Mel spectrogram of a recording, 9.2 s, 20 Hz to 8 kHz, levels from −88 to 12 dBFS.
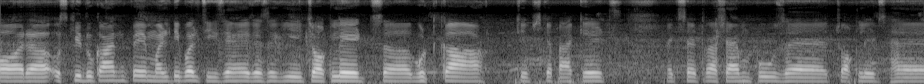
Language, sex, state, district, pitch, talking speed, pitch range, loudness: Hindi, male, Maharashtra, Mumbai Suburban, 140 Hz, 125 wpm, 135-145 Hz, -18 LUFS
